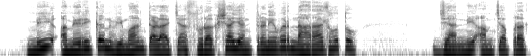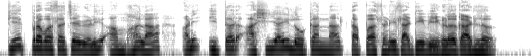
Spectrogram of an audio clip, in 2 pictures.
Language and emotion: Marathi, disgusted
